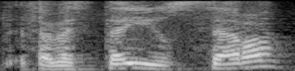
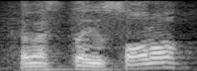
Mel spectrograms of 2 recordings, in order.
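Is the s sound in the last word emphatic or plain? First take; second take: plain; emphatic. First: The s sound is light and plain. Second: The s sound is heavy and emphatic. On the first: The speaker calls it right. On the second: The speaker calls it wrong.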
